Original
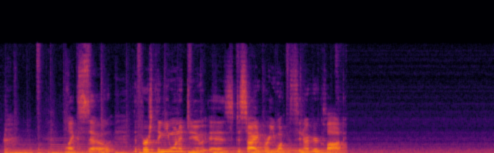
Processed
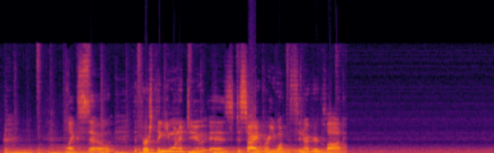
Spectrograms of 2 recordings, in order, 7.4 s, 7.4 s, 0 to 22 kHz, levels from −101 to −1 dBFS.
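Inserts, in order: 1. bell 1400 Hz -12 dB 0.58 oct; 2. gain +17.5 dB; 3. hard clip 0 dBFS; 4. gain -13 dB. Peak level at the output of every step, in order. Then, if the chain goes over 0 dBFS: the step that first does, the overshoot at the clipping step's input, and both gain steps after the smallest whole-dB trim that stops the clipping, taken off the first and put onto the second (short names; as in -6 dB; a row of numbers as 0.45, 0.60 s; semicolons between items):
-12.0, +5.5, 0.0, -13.0 dBFS; step 2, 5.5 dB; step 2 +11.5 dB, step 4 -7 dB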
